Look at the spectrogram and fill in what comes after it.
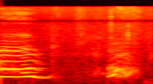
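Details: A dog gives a short, high tonal whine that slides slightly downward over half a second, then a brief, softer whimper after a pause. The sound is indoors.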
